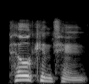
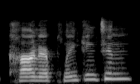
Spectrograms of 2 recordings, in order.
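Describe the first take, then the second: First: The name has no extra l or n sound. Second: The name has an extra l and n sound. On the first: The speaker calls it right. "so it's Pick Or Pilkington" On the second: The speaker calls it wrong. "it looks like it's pronounced um"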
